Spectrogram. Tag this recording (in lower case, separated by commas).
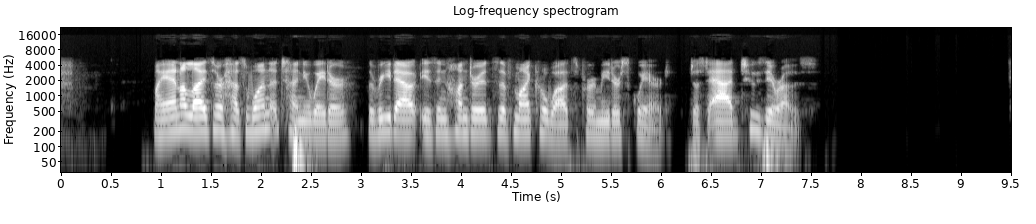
speech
